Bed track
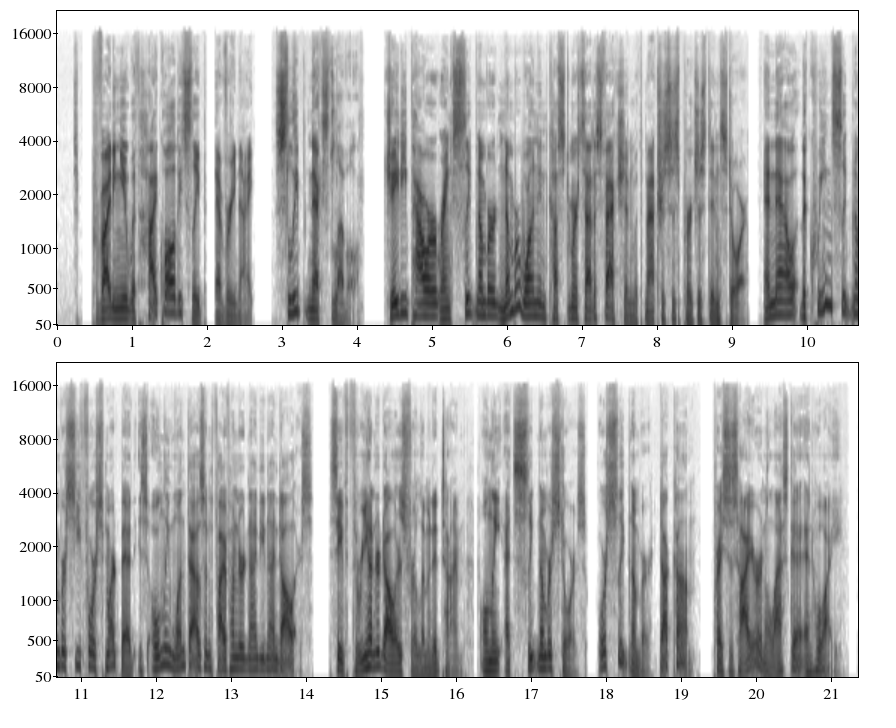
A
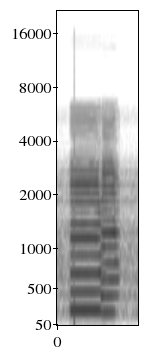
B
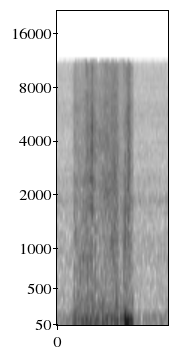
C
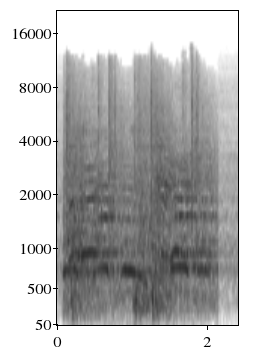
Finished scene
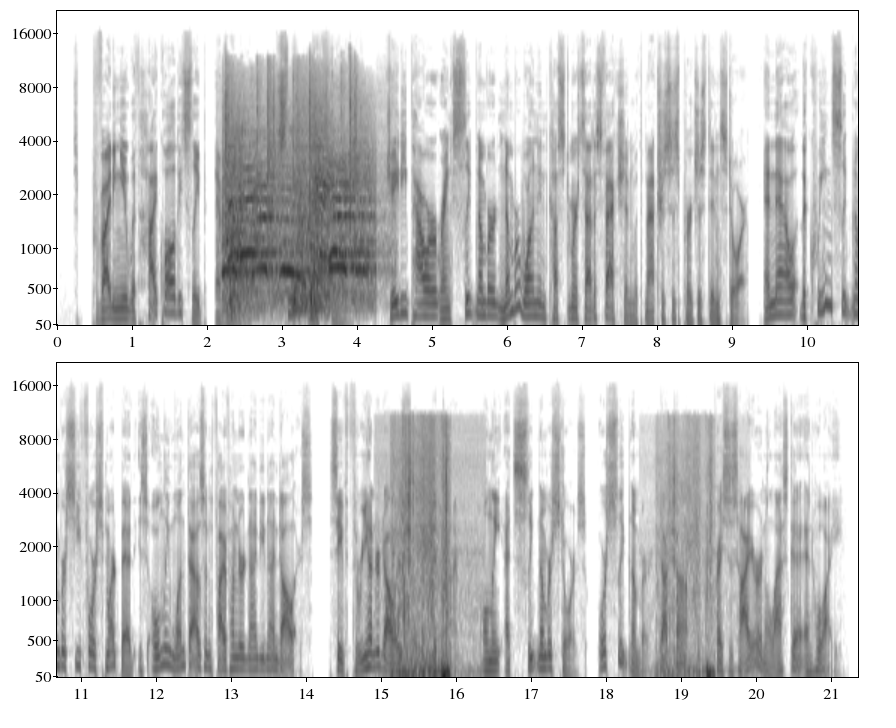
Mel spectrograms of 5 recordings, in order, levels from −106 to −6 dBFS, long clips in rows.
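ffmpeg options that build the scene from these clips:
-filter_complex "[2:a]asplit=2[s0][s1];[0:a]volume=0.133[s2];[3:a]atrim=end=2.41,asetpts=PTS-STARTPTS,volume=0.841,afade=t=in:d=0.004:c=hsin,afade=t=out:st=2.406:d=0.004:c=hsin,adelay=2120[s3];[s0]atrim=end=1.49,asetpts=PTS-STARTPTS,volume=0.596,afade=t=in:d=0.004:c=hsin,afade=t=out:st=1.486:d=0.004:c=hsin,adelay=14910[s4];[s1]atrim=end=1.49,asetpts=PTS-STARTPTS,volume=0.224,afade=t=in:d=0.004:c=hsin,afade=t=out:st=1.486:d=0.004:c=hsin,adelay=813204S[s5];[s2][s3][s4][s5]amix=inputs=4:normalize=0"

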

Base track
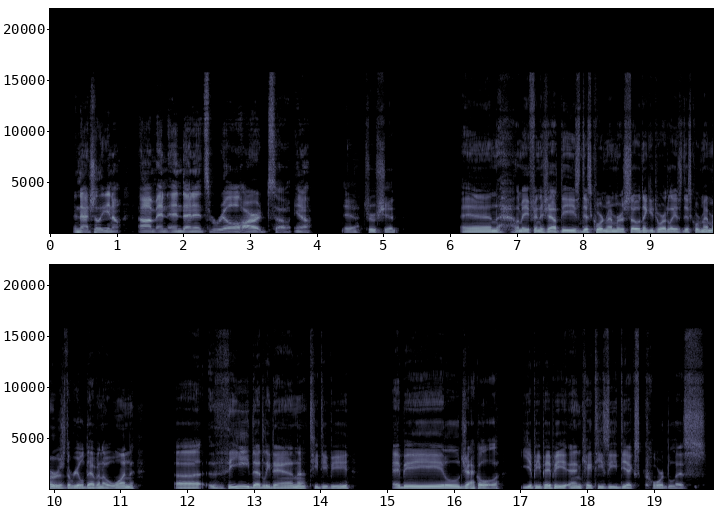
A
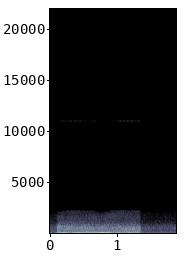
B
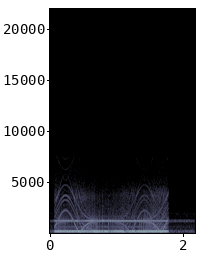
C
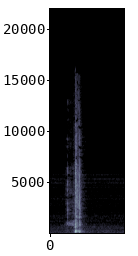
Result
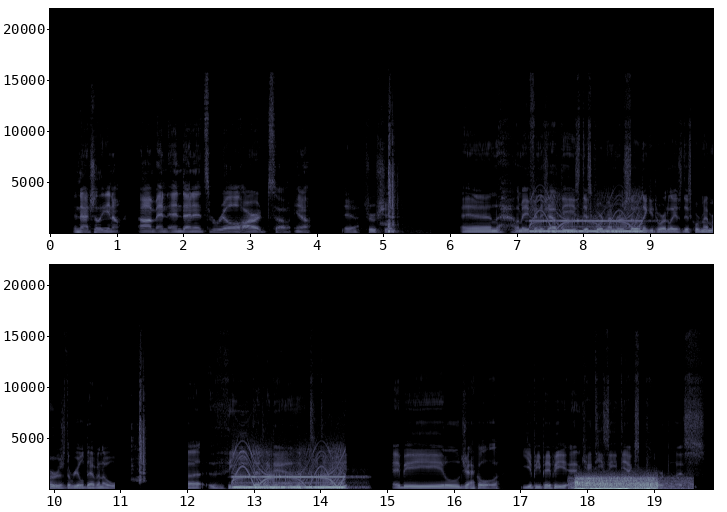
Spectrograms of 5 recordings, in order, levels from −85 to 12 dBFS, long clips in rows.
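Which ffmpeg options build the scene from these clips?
-filter_complex "[3:a]asplit=2[s0][s1];[2:a]asplit=2[s2][s3];[0:a]volume=0.224[s4];[s0]aecho=1:1:70|140:0.0794|0.0246[s5];[s1]highpass=f=920:w=0.5412,highpass=f=920:w=1.3066[s6];[1:a]lowpass=f=1100:t=q:w=8.3[s7];[s4]asplit=2[s8][s9];[s8]atrim=end=10.914[s10];[s6]atrim=end=1.11,asetpts=PTS-STARTPTS,volume=0.133[s11];[s9]atrim=start=12.016[s12];[s5]atrim=end=1.11,asetpts=PTS-STARTPTS,volume=0.15,afade=t=in:d=0.1,afade=t=out:st=1.01:d=0.1,adelay=4700[s13];[s2]atrim=end=2.18,asetpts=PTS-STARTPTS,volume=0.398,afade=t=in:d=0.004:c=hsin,afade=t=out:st=2.176:d=0.004:c=hsin,adelay=7120[s14];[s3]atrim=end=2.18,asetpts=PTS-STARTPTS,volume=0.891,afade=t=in:d=0.1,afade=t=out:st=2.08:d=0.1,adelay=12600[s15];[s7]atrim=end=1.89,asetpts=PTS-STARTPTS,volume=0.631,afade=t=in:d=0.004:c=hsin,afade=t=out:st=1.886:d=0.004:c=hsin,adelay=17710[s16];[s10][s11]acrossfade=d=0.004:c1=hsin:c2=hsin[s17];[s17][s12]acrossfade=d=0.004:c1=hsin:c2=hsin[s18];[s18][s13][s14][s15][s16]amix=inputs=5:normalize=0"

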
